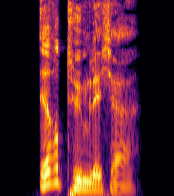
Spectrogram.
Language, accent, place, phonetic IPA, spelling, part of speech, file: German, Germany, Berlin, [ˈɪʁtyːmlɪçɐ], irrtümlicher, adjective, De-irrtümlicher.ogg
- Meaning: 1. comparative degree of irrtümlich 2. inflection of irrtümlich: strong/mixed nominative masculine singular 3. inflection of irrtümlich: strong genitive/dative feminine singular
